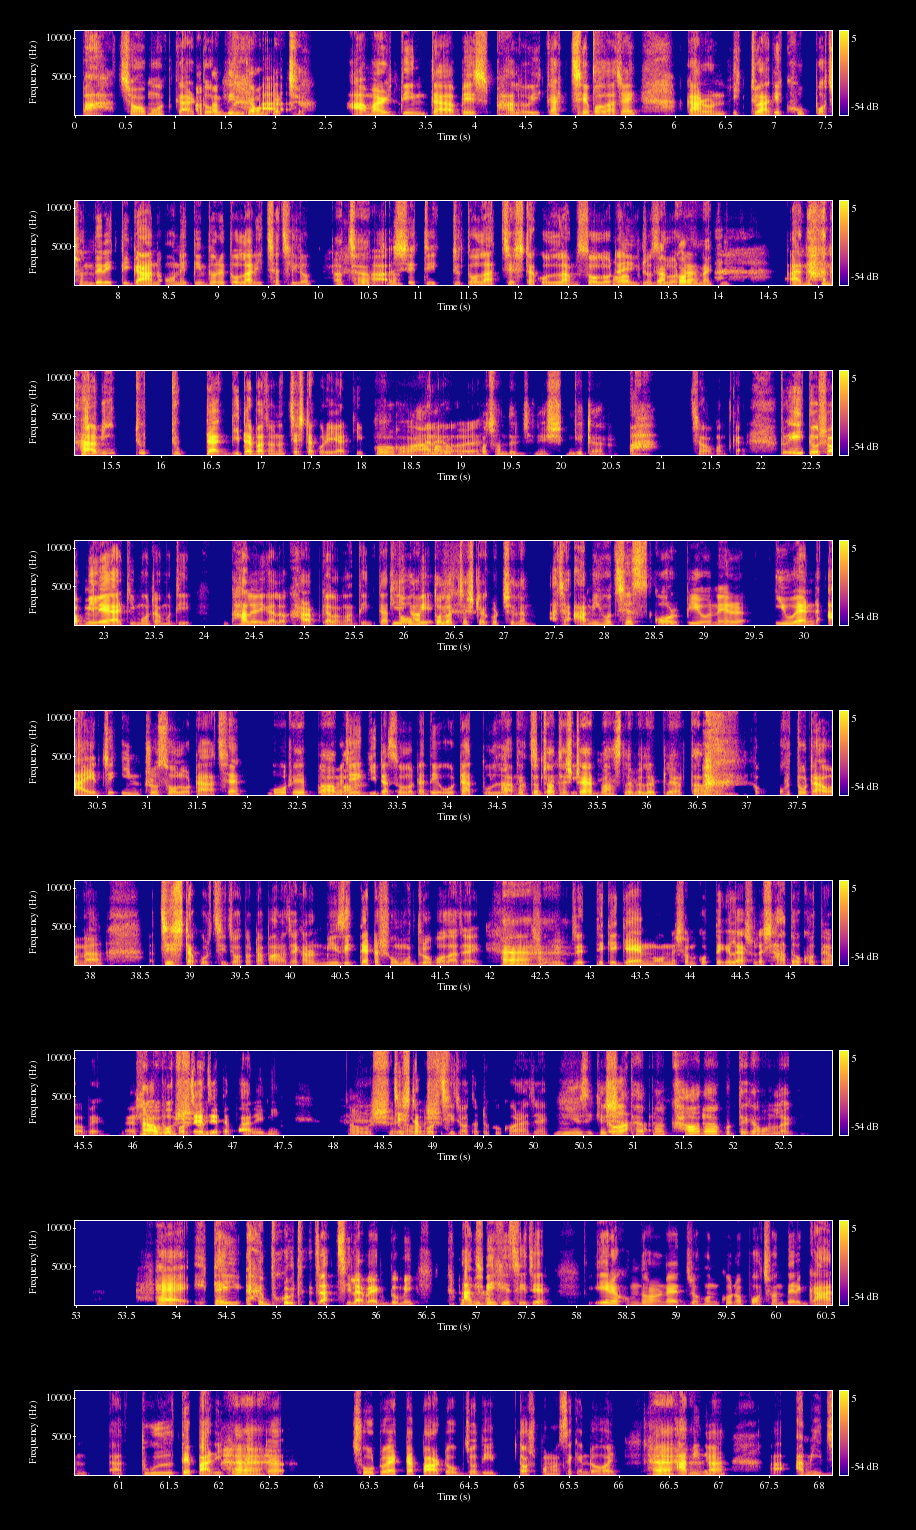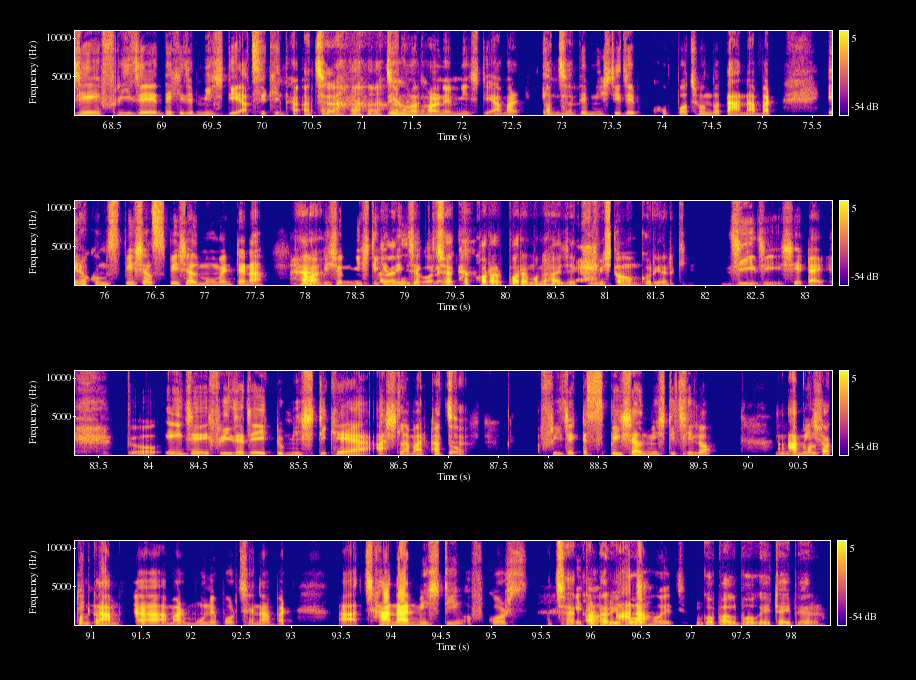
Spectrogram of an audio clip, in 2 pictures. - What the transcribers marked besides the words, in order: tapping; laughing while speaking: "না, না"; laugh; laughing while speaking: "এটাই বলতে যাচ্ছিলাম একদমই"; laughing while speaking: "কিনা"; laugh; chuckle; tongue click
- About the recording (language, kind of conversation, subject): Bengali, unstructured, মিষ্টান্নের মধ্যে কোনটি আপনার সবচেয়ে প্রিয়, এবং কেন?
